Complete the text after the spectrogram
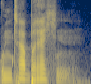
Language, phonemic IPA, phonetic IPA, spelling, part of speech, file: German, /ʊntərˈbrɛçən/, [ˌʔʊn.tɐˈbʁɛ.çn̩], unterbrechen, verb, De-unterbrechen.ogg
- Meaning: to interrupt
